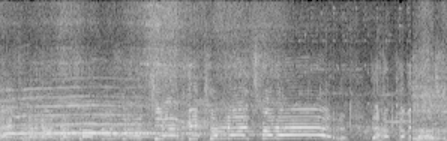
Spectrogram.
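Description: An announcer's voice over a public-address system holding one long drawn-out call that falls away and ends a little after three seconds in, with crowd noise underneath.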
